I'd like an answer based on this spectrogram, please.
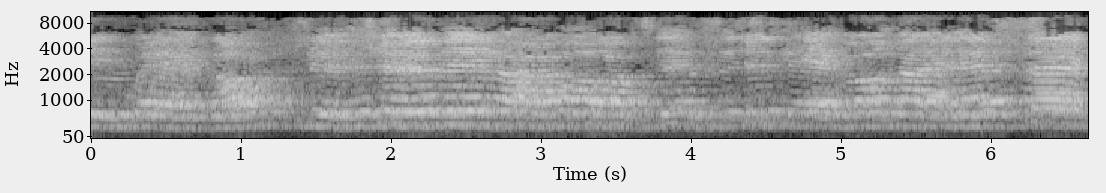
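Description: A group of young girls singing a song together, their voices carrying on without a break.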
